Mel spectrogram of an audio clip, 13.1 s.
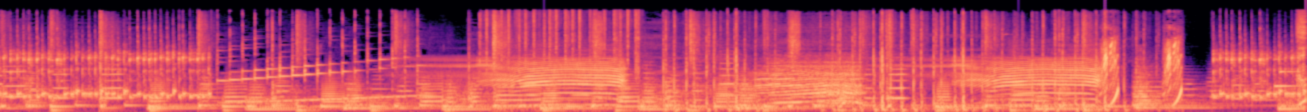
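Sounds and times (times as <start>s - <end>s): background music with steady beat: 0.0s - 12.0s
cow mooing: 4.4s - 6.3s, 7.6s - 11.0s.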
